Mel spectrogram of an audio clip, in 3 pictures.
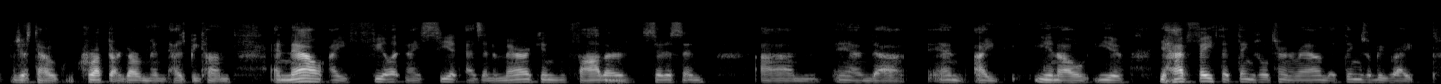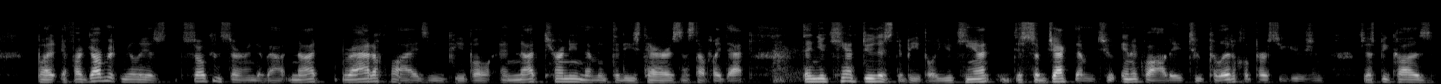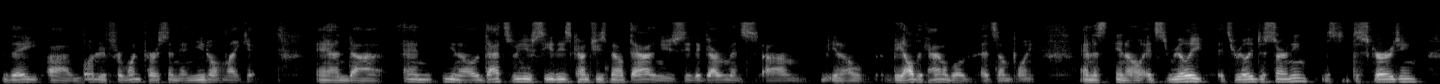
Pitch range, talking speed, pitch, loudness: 100-140 Hz, 185 wpm, 115 Hz, -28 LUFS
